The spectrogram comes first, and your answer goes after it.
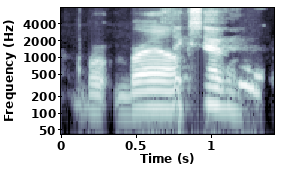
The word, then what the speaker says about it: Braun: went with christian braun brown interesting and they drank it says christian braun b-r-a-u-n they pronounced it brown i think because of the german he's german oh okay christian brown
